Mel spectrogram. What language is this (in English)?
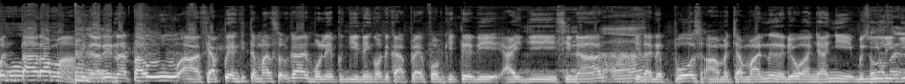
Malay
